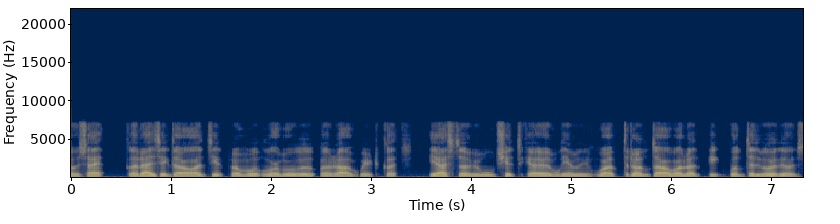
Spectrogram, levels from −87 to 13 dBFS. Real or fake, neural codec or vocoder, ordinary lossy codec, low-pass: fake; autoencoder, 22.05 kHz, a latent of 192 numbers a frame, VITS, trained on many speakers; none; 7.2 kHz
